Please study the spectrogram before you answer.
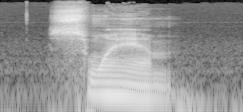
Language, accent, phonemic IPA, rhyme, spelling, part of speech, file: English, US, /swæm/, -æm, swam, verb, En-us-swam.ogg
- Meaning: simple past of swim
